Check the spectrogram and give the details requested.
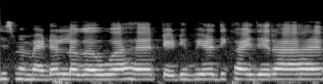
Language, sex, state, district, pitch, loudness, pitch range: Hindi, female, Maharashtra, Washim, 240 Hz, -12 LUFS, 235-245 Hz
